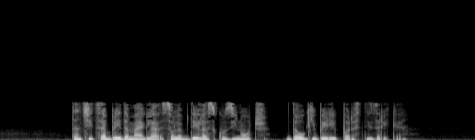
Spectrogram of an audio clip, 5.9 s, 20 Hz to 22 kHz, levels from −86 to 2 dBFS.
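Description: Throughout, the speech is dull above 5.9 kHz and audibly watery, likely MP3 compression at a low bitrate near 35 kbps; the flickering swirl distinguishes it from a plain low-pass filter.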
